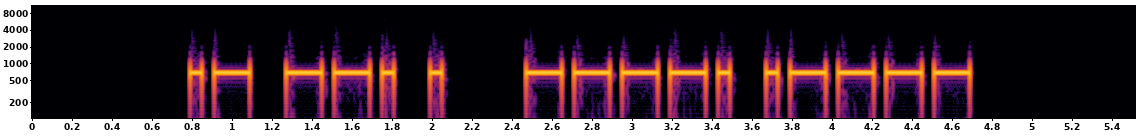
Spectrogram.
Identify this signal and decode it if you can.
Morse code, heard as a keyed tone, about 20 wpm, 700 Hz. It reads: AGE 91
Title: Practice QSO - Exchange 3 - More Info - 20wpm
